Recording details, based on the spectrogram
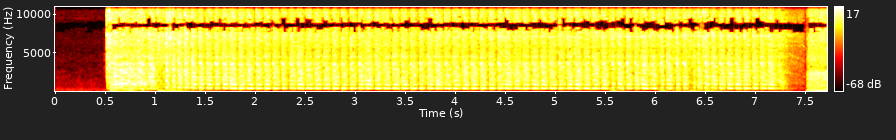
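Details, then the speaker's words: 1990 Ford Mustang GT, built 306ci 5.0 V8, just converted from EFI to 4-barrel carb with HEI distributor, first start: fires and holds a fast, slightly uneven pulsing idle; runs but needs more tuning and timing. "Well, it runs. Definitely a little more tuning, a little more timing,"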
